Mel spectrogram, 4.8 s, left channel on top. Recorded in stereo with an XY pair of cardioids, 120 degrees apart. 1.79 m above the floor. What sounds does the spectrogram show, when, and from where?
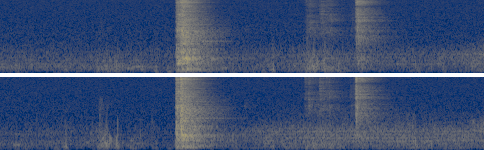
1.8 s a camera shutter: 65° right, 2.5 m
